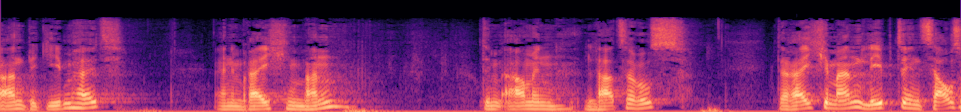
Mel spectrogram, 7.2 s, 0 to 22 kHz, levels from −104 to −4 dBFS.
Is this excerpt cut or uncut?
cut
